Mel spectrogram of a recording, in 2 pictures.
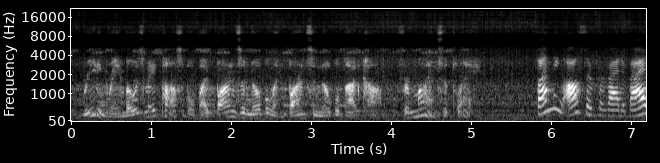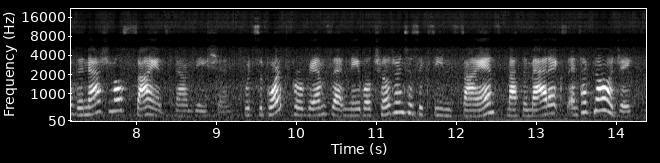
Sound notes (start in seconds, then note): none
